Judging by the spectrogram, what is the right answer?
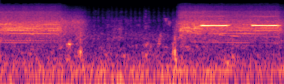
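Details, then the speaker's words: Boat starboard engine with a replaced electric fuel pump, priming with low fuel in the tank: high buzzing pump runs in bursts with pauses, the tone firming up as it draws fuel; normal fuel pump priming. "All right, so now we're going to prime the pump, so to speak, and you'll hear the difference. So it's trying to draw fuel into the pump."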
